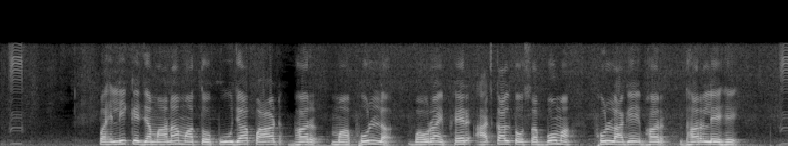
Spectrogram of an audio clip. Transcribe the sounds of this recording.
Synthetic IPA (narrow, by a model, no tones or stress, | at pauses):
pəɦliked͡ʒəmaːnamãt̪opuːd͡ʒapaːʈbʱəɾmãpʰuːl | bəʊɾəẽpʰɪɾaːd͡ʒkaːlt̪osəbːõmẽ | pʰuːlːaːɡebʱəɾd̪ʱəɾleɦeː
